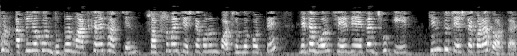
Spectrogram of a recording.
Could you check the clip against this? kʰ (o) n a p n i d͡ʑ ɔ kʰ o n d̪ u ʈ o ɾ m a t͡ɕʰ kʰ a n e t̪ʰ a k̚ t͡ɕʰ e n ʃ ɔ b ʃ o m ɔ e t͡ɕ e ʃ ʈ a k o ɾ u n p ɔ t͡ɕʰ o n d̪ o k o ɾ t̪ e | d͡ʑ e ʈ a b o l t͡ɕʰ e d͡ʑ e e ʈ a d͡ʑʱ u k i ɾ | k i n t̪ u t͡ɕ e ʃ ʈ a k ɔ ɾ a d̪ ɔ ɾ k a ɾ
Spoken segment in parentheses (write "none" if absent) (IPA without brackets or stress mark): u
